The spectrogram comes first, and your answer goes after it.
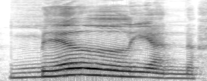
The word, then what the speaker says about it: million: Watch out for million. So we have now an a sound mill followed by that voiced L tip of the tongue here roof my mouth me and now it sounds like a glide is in there a Y sound me Y. So we have the Y sound.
